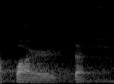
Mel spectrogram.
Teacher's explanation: não, eu tenho o R retroflexo. O que isso quer dizer? Que a gente coloca uma carga maior no R. Então você fala porta, você fala carga maior no R.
